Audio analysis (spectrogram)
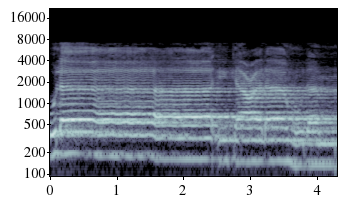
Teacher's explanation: اولئک میں جو مد ہے یہ مد واجب ہے، 5 حرکات کی مقدار اس کو لمبا کر کے پڑھنا ہے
